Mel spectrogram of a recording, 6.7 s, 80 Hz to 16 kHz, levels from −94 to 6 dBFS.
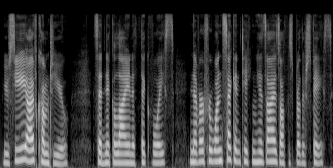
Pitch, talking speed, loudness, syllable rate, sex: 210 Hz, 205 wpm, -19 LUFS, 5.6 syllables/s, female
